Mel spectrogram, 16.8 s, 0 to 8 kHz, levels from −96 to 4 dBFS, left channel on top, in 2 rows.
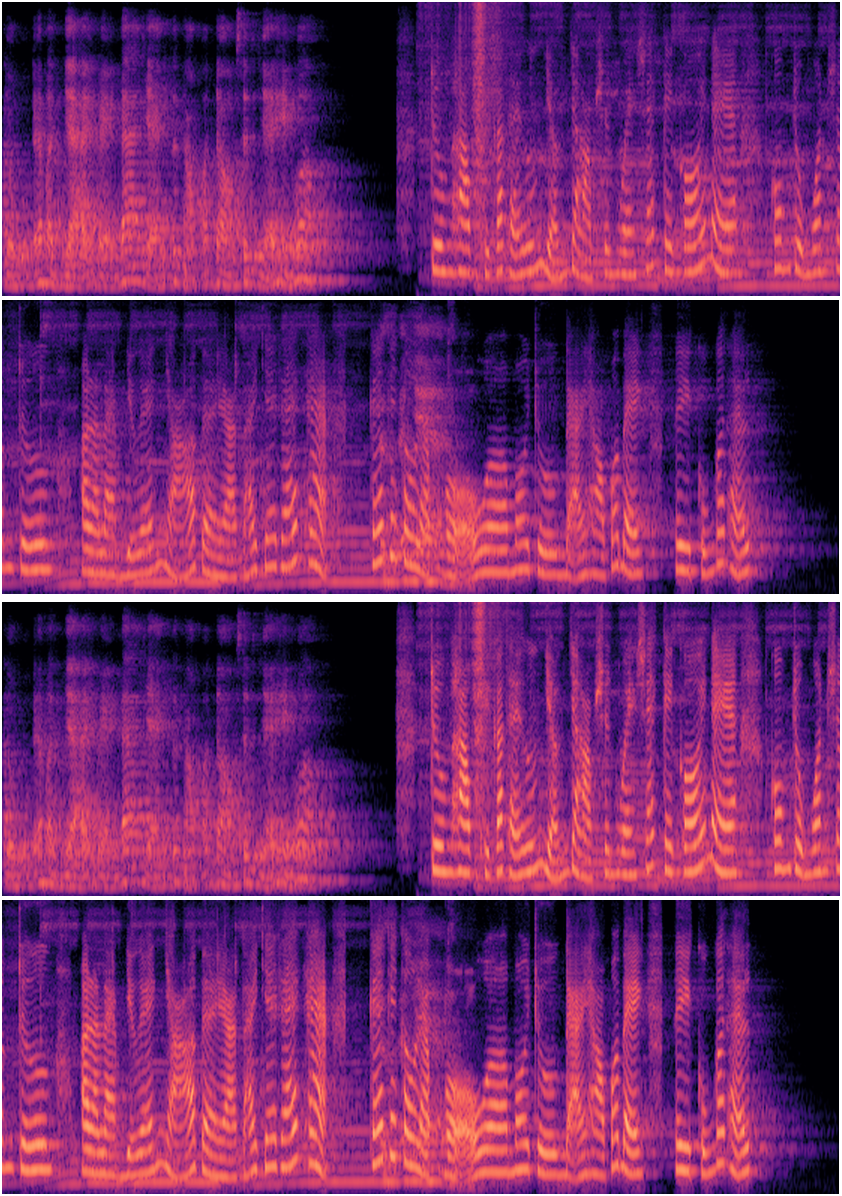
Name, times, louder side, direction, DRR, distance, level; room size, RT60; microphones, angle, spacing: voice 1, 0.0-3.2 12.2-12.9, left 1 dB, 85° left, 1 dB, 6.9 m, -31 dB
voice 2, 4.0-15.9, right 5 dB, 60° right, 18 dB, 0.6 m, -23 dB
sound 1, 4.1-12.9, right 1 dB, 15° right, 1.6 m, -37 dB
24.5 x 17.0 x 7.1 m, 1.2 s
head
